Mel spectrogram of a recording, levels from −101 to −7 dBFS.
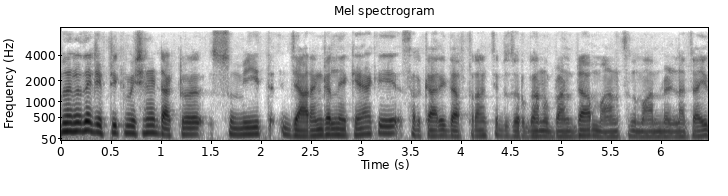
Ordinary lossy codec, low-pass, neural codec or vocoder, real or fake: none; 7.2 kHz; codec, 16 kHz, 2 kbps, FunCodec, trained on Chinese and English, 25 frames a second; fake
